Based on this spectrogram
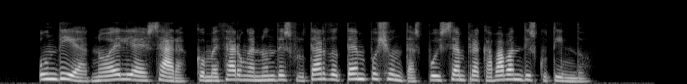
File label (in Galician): NARRACION; Os textos narrativos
